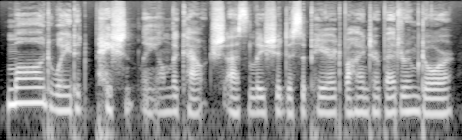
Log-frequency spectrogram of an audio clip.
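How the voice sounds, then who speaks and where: A woman's voice: rumbling low, moderate pace, dark tone, no echo. A woman reading scripted fiction expressively as an audiobook narrator in an ASMR style.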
